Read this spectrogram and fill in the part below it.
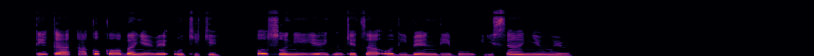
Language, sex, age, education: Igbo, female, 15-29, tertiary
